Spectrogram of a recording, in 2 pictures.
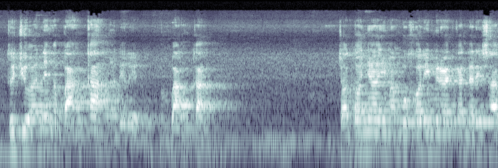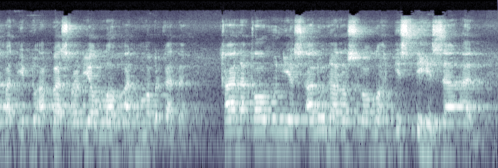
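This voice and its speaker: A male preacher, speaking in a slightly high voice to his congregation in a loose, joking way and playing out the voices of people asking questions. The sound is heard in a large mosque hall with long, heavy reverb. A faint room noise runs underneath. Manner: humorous, chatty, acts out questioners, addresses audience often. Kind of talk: mosque sermon.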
